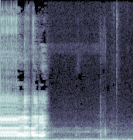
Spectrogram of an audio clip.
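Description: A loud, steady buzzer-like electronic tone with many overtones, cutting off suddenly under a second in, followed by faint room noise and a couple of light clicks.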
